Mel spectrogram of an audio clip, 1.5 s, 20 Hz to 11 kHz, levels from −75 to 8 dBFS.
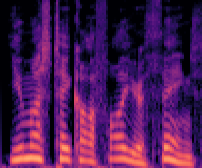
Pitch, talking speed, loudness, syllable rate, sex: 185 Hz, 275 wpm, -15 LUFS, 5.1 syllables/s, male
